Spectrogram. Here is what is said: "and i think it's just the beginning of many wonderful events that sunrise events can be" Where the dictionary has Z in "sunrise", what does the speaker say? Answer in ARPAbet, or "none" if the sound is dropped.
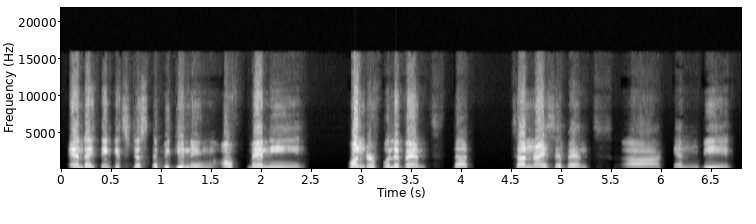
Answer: S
